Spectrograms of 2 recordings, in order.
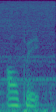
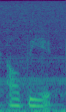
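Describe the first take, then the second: The two takes are said the same way.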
